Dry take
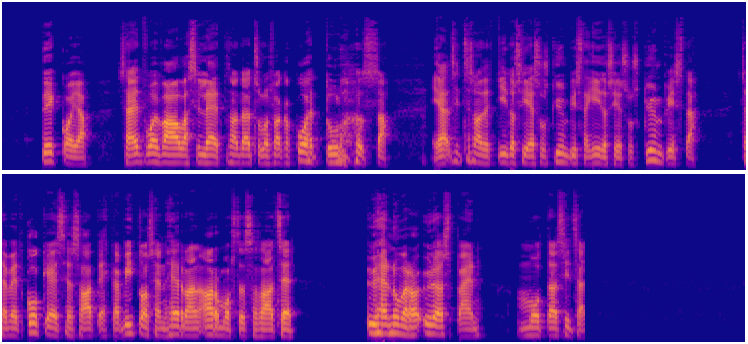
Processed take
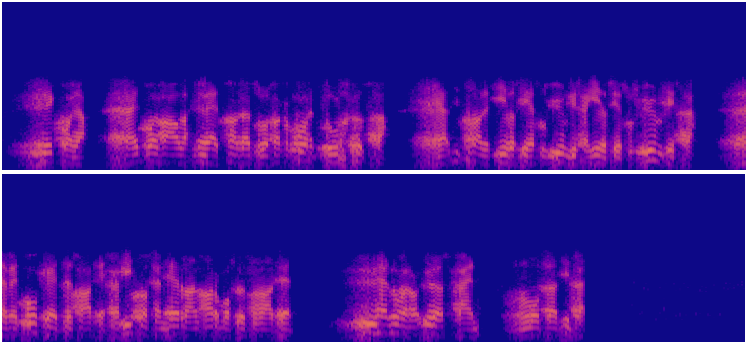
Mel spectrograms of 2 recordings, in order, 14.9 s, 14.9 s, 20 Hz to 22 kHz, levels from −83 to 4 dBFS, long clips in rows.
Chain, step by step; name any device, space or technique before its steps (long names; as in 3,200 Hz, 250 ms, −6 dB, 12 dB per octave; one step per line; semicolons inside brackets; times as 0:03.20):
peak hold with a rise ahead of every peak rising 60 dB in 0.41 s
reverb reduction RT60 0.5 s
0:05.39–0:06.03: high-pass filter 100 Hz 24 dB per octave
dynamic equaliser 7,600 Hz, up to −6 dB, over −51 dBFS, Q 3.4
voicemail (band-pass filter 310–2,900 Hz; downward compressor 6 to 1, threshold −32 dBFS, peak gain reduction 20.5 dB; level +1.5 dB; AMR narrowband 7.95 kbit/s 8,000 Hz)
